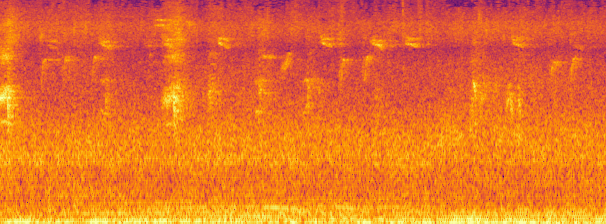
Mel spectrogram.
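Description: Small birds chirping with short, scattered calls in the surrounding trees, over a steady low rumble.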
